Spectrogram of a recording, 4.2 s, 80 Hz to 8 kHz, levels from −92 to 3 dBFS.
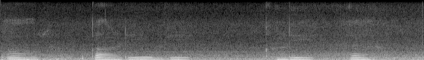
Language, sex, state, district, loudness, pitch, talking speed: Hindi, female, Chhattisgarh, Raipur, -17 LUFS, 205 Hz, 70 wpm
